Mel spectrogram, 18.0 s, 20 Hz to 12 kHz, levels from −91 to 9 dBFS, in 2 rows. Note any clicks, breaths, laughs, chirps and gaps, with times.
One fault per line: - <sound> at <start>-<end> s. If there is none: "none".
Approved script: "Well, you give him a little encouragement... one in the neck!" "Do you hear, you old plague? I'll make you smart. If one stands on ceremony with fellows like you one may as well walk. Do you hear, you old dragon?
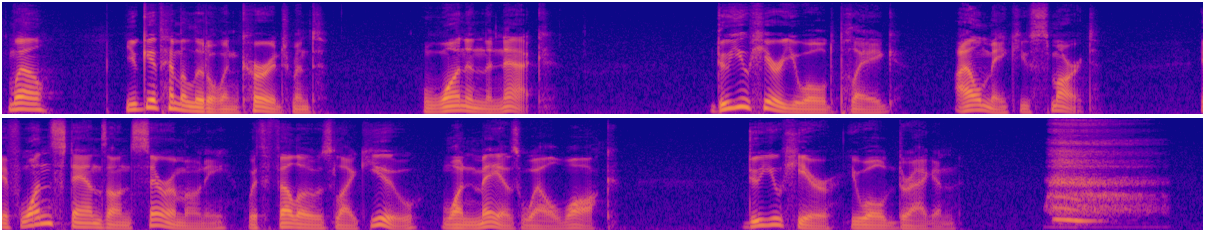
- sigh at 16.8-17.8 s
